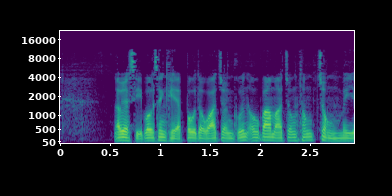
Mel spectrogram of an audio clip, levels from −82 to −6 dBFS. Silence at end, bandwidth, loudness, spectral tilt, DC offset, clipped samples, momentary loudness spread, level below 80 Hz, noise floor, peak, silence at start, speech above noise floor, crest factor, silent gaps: 0 s; 11.5 kHz; -24 LUFS; -5.5 dB/octave; under 0.1%; under 0.1%; 4 LU; -54 dBFS; -52 dBFS; -6 dBFS; 0.55 s; 28 dB; 18 dB; none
